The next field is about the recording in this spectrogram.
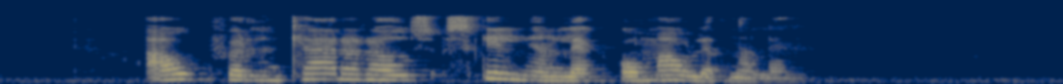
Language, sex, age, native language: Icelandic, female, 40-49, Icelandic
